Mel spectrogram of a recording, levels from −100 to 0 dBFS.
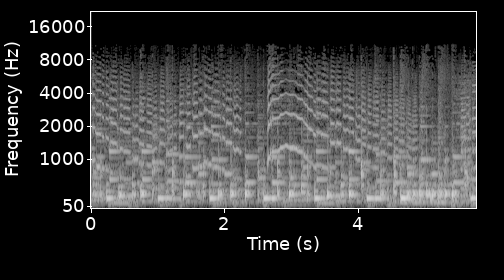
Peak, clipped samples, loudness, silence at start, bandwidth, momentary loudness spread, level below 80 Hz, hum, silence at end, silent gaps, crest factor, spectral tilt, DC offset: -12 dBFS; under 0.1%; -25 LUFS; 0 s; 10.5 kHz; 3 LU; -56 dBFS; none; 0 s; none; 12 dB; -5.5 dB/octave; under 0.1%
